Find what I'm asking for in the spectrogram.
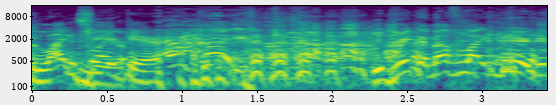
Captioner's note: laughter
